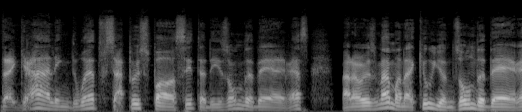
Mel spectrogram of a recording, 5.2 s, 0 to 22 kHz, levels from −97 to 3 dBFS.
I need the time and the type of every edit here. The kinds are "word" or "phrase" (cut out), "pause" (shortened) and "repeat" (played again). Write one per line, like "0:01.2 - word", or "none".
none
